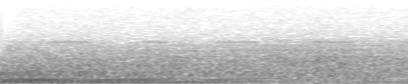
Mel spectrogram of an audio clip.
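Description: Dramatic background score: the low ringing of deep drum strikes fading away slowly, with no new strike.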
